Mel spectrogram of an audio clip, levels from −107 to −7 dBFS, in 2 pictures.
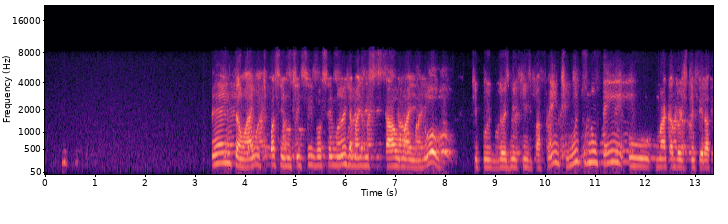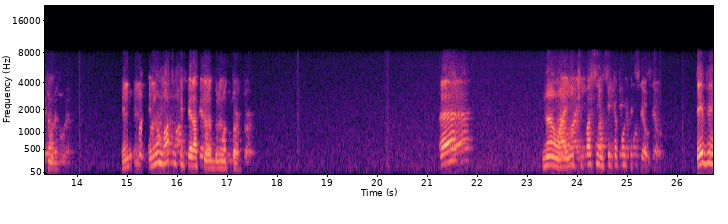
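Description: Echo with no canceller runs throughout the speech. The far end's loudspeaker feeds its microphone, so every phrase returns about a fifth of a second later, about 9 dB quieter and thin.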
